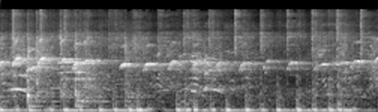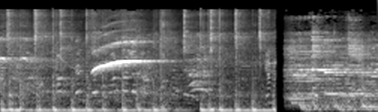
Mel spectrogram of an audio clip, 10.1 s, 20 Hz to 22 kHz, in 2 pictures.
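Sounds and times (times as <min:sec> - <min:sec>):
low drum beat: 0:00.0 - 0:08.7.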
